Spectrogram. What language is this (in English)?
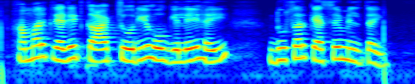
Magahi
